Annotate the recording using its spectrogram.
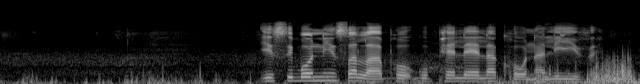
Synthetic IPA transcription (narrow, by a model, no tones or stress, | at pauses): isiɓonisalapʰɔk̬upʰɛlɛlakʰɔnaliːvɛ̰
